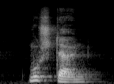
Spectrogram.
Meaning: vegetable garden, kitchen garden
- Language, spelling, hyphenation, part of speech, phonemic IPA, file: Dutch, moestuin, moes‧tuin, noun, /ˈmusˌtœy̯n/, Nl-moestuin.ogg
